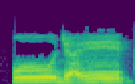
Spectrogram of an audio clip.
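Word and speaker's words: পূজয়ে: হ্রস্ব এটা আবার দীর্ঘ তাহলে পু বলার পরে জয়ে একসাথে বলতে হবে পুজয়ে পুজয়ে এই হচ্ছে ব্যাপার মানে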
